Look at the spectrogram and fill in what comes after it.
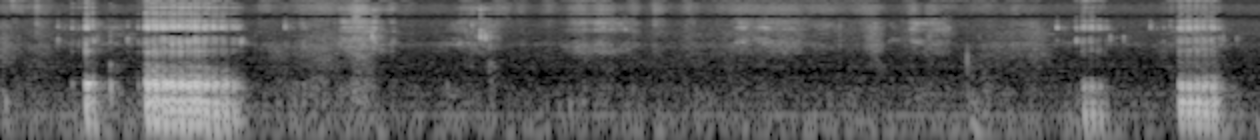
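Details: Golden Retriever growling to get more attention indoors; a few short low rumbling growl bursts, the loudest near the start, then long quiet gaps with faint room noise.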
